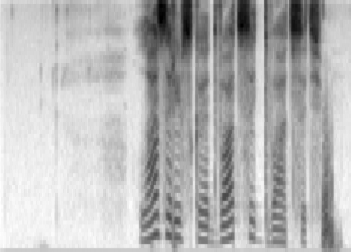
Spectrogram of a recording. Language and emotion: Russian, neutral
